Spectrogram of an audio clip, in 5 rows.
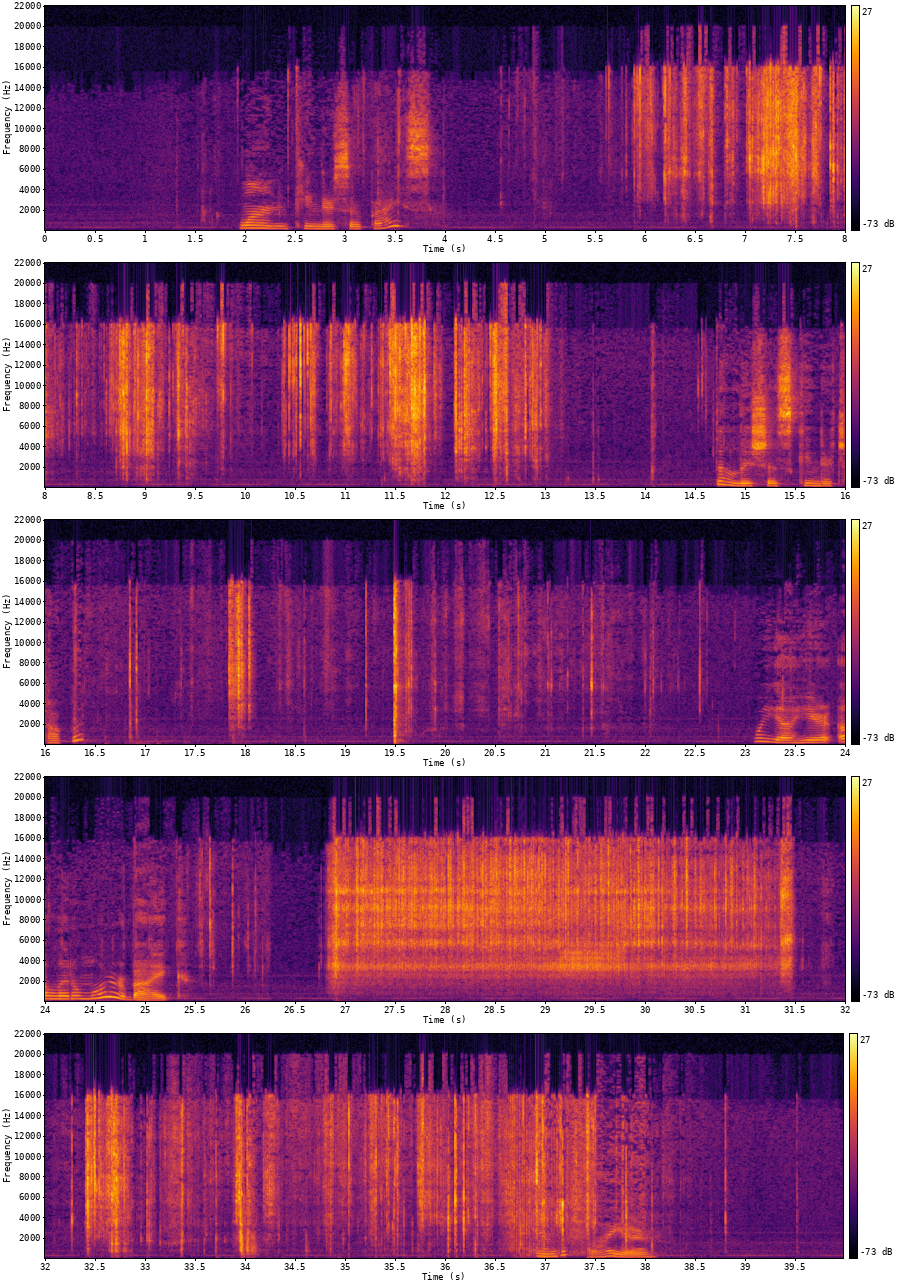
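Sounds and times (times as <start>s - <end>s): foil wrapper tearing and crinkling: 5.8s - 13.2s, 32.3s - 38.2s
plastic toy ratcheting rattle: 26.8s - 31.5s.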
